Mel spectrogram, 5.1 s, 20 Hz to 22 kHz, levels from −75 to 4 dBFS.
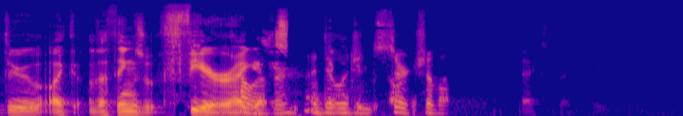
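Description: A speech clip. From 1.87 to 3.5 s the voice dips and breaks up in pieces, dropping by roughly 25 dB at its deepest. This is speech suppressed in double talk. An echo canceller likely mistook overlapping talk for echo and attenuated it. A smooth fade-out runs to the end.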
